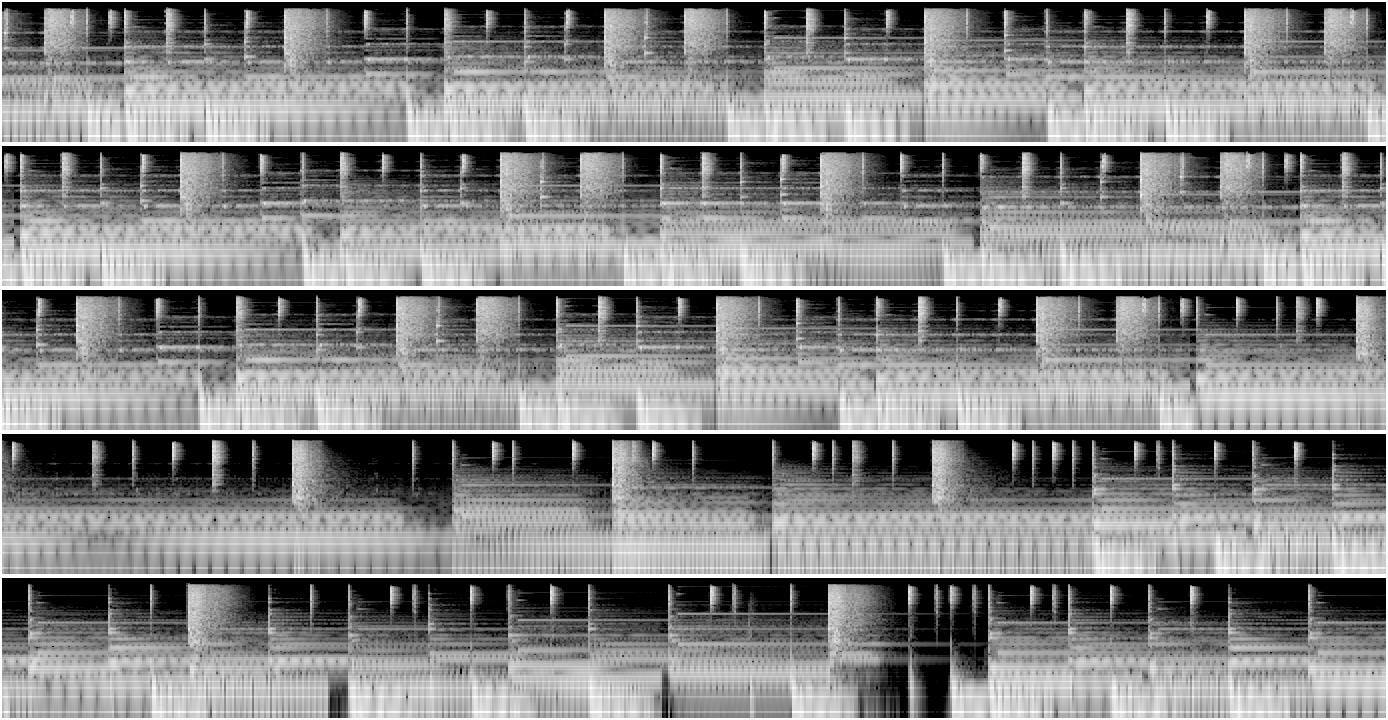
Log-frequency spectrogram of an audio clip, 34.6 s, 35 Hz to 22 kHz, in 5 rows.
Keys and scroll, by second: 1.3 v, 4.8 shift+Down, 7.0 shift+Up, 18.1 z, 33.3 b.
